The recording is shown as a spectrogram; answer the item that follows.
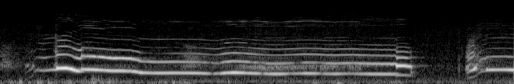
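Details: Siberian Husky Odin in Madison, WI gives a long, smooth howl sliding gently downward, then starts a second rising howl, howling in reply to his buddy dog barking down the street.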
